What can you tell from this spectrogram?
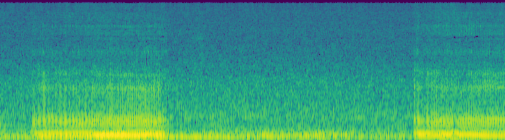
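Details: An English Bulldog in deep sleep, twitching, snores loudly, with rattling, wavering breaths in and out.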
